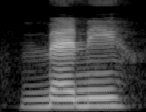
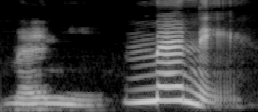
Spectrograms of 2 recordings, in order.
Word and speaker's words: many: you can say how many members are there in your family remember how in the family out how how many many many many remember the stress is on the first syllable many many members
